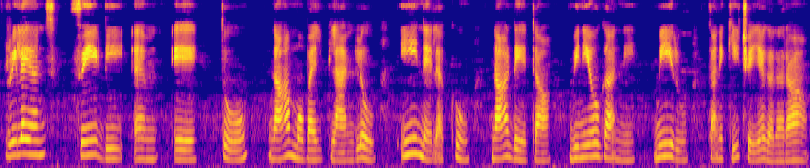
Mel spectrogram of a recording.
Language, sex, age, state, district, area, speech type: Telugu, female, 30-45, Telangana, Jagtial, urban, read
